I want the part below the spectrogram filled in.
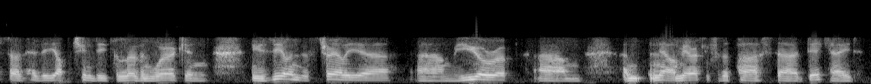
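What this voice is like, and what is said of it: Non-American accent. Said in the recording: “as you can tell from the accent, not originally from the U.S.”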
